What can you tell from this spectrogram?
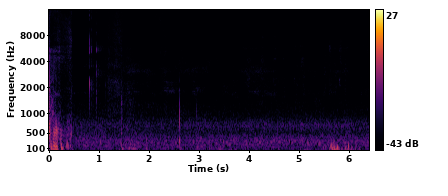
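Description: Handling noise: a short burst of rustling and scraping against paper at the start, then faint room tone with one light tick and a soft bump near the end.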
